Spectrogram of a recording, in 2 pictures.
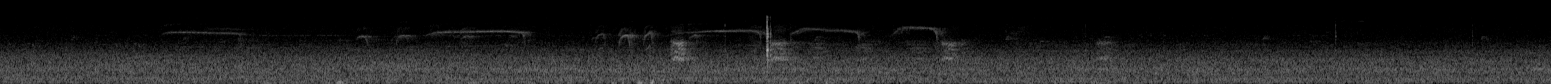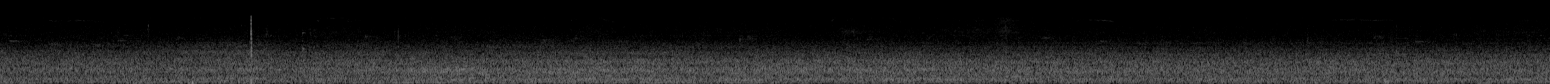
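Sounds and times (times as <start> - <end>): bird whistled notes: 4.4 - 5.3.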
